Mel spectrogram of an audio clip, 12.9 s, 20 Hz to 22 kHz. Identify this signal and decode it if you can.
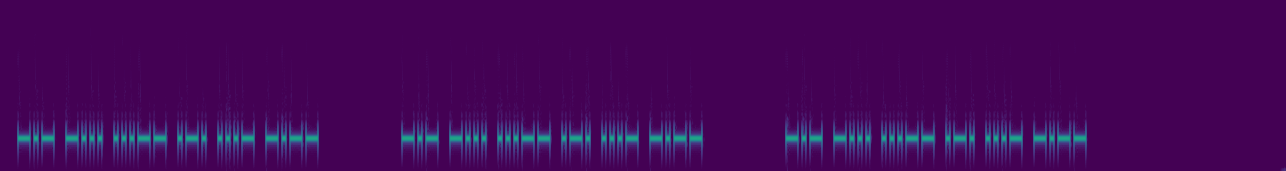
Morse code, heard as a keyed tone, about 30 wpm, 700 Hz. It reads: KB3RVY KB3RVY KB3RVY
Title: USA Call Signs - 6 Characters - Repeated 3x - 30wpm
